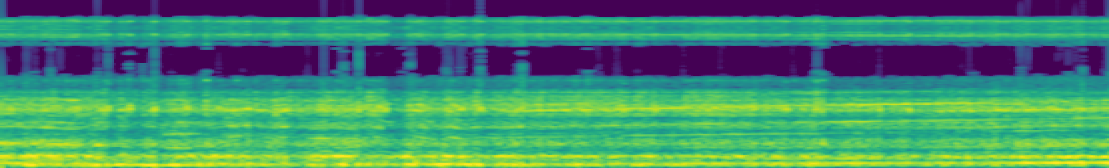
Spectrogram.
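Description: A hillclimb race car's engine running at low, fairly steady revs, heard from inside the cockpit as the car rolls slowly along the road.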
